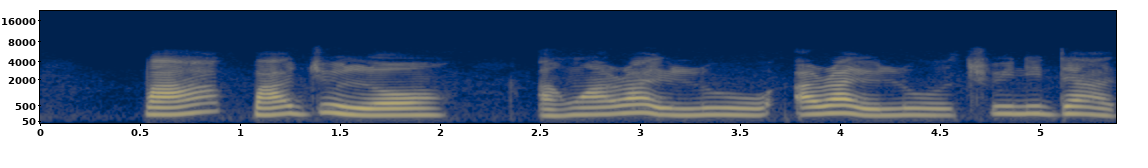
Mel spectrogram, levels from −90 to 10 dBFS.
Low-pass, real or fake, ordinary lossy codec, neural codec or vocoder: 10.8 kHz; real; none; none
